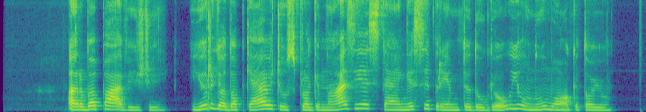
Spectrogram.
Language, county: Lithuanian, Šiauliai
